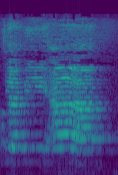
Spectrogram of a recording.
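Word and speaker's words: جَمِيعًا: Aina ma kanu ya'ti bikumullahu jami'an. Ini tidak saya tulis, tapi silakan dibuka buku kalian masing-masing ada. Jami'a itu disebut sebagai bacaan mad iwad. Mengapa disebut sebagai bacaan mad iwad? Sebab jami'an dibaca jami'a.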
